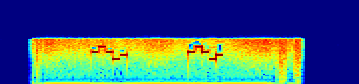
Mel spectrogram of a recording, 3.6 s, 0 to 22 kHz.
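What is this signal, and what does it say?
Five-tone selective call (ZVEI), heard as quick runs of five tones, tones of about 70 ms. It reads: 88836 88836
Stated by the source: ZVEI five-tone call received on SDR.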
